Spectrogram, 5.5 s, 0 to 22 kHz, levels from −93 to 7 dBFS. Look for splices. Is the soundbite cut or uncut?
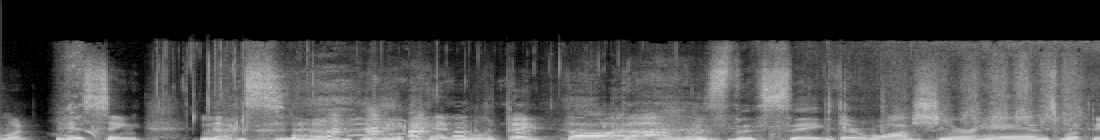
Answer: cut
